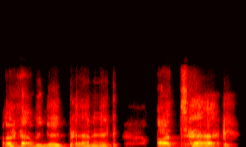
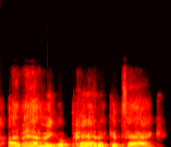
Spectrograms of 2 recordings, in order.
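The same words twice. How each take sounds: First: Higher, slow and ominous; slow scary version. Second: High, loud, alarmed announcement; scared. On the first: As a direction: let the words sink in with dread. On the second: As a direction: say it like it terrifies you. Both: Shown as a demonstration. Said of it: "that sounds scary too".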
